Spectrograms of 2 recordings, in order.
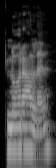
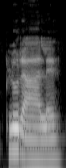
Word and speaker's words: plurale: And the U is like U. Plurale. Plurale. Good.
